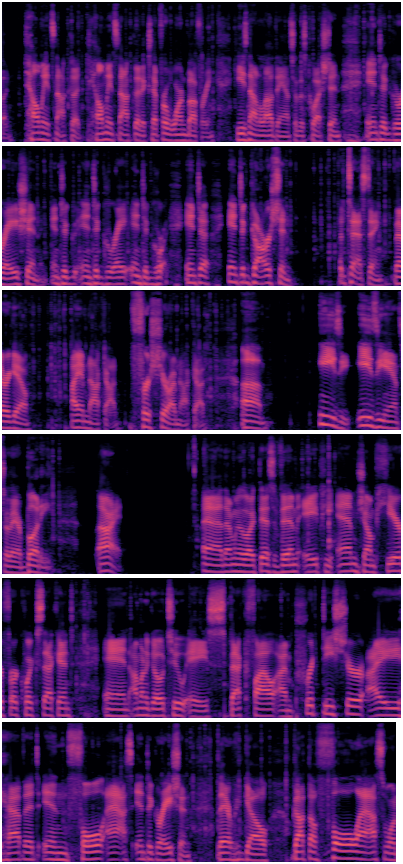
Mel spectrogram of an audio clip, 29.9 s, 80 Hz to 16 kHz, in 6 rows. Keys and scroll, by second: 0.0-13.6 typing, 17.4 alt+{, 17.8 ctrl+f, 17.9-19.1 typing, 20.6-23.1 typing, 21.4 ctrl+p, 23.3 Up, 23.7 Down, 25.5 Up, 25.7 Up, 25.9 Up, 26.3 Return, 26.6-27.7 typing, 28.3 ctrl+d, 28.8 ctrl+d.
